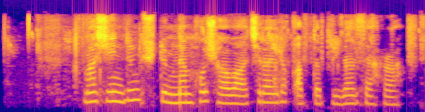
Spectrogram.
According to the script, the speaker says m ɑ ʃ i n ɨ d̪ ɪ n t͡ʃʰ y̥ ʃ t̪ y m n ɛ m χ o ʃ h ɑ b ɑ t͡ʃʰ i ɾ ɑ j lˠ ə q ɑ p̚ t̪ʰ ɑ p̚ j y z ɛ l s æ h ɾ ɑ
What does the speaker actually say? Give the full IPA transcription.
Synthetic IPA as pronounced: m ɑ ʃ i n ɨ d̪ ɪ n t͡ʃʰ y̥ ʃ t̪ y m n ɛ m χ o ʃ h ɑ w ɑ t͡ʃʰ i ɾ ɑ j lˠ ə q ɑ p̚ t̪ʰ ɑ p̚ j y z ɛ l s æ h ɾ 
